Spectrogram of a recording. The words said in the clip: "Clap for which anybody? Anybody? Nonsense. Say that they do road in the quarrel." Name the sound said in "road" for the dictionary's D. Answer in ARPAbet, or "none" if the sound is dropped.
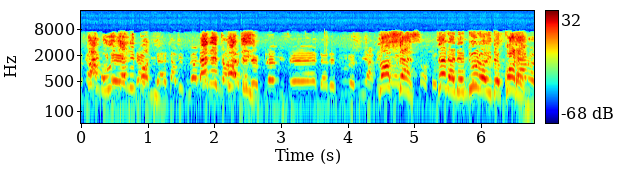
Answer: none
